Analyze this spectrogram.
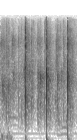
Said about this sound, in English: Would you stand to your feet with me? And if you love Jesus, will you give him a hand clap of praise? Amen.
